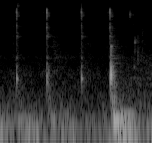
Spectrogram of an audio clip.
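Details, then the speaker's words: Holden FB/EK horn controller relay after wireless replacement of the original horn contact parts: sharp, evenly spaced clicks about three per second, indicator light visible; the relay switches properly, normal relay clicking. "and hear it clicking can hear it clicking also can see the light through that's done"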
